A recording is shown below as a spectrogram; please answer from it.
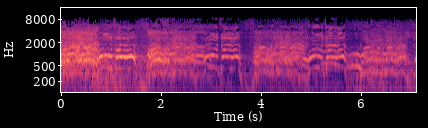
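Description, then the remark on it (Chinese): A crowd of homeless residents of Tianjin, China, left without homes by the Tianjin port chemical warehouse explosion, shouting together at an emotional protest demanding the government buy back their homes; loud, overlapping bursts, voices rising and falling in strained, emotional cries with brief pauses between surges. “星期一，上百名无家可归的居民举行情绪激动的抗议，要求政府回购他们的住房。”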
